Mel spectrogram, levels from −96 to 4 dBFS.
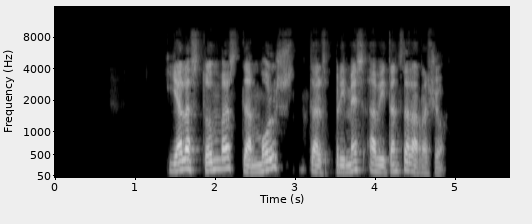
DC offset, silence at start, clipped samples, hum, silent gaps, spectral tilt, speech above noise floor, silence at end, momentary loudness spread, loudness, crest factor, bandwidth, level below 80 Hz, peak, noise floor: under 0.1%; 1.45 s; under 0.1%; none; none; -5 dB/octave; over 64 dB; 0.85 s; 13 LU; -25 LUFS; 20 dB; 9.2 kHz; -78 dBFS; -8 dBFS; under -90 dBFS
